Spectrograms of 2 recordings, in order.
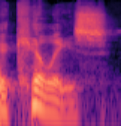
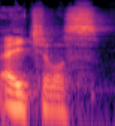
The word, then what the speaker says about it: Achilles: It was supposed to be Achilles, but he called Yeah, it it said Ageless. Ageless. Like Yeah. kid just lost like $1 million scholarship because he couldn't know. pronounce Achilles.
